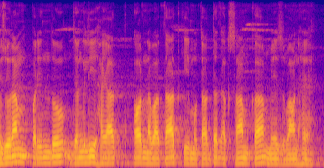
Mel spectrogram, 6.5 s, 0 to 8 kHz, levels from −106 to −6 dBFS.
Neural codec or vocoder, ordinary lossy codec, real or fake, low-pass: none; none; real; none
